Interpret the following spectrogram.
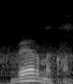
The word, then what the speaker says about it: Pharmakon: اليوم يا شباب ويا جماعة جبنا لكم شرح أماكن تجميعات مرحلة اسمها فورميكون. معلش اسم الكلمة شوي نطقها صعب فما علينا. فورميكون، البي والإتش لما نجون مع بعض يصيرون في فيرميكون.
